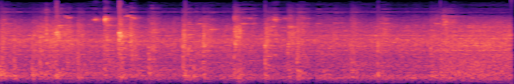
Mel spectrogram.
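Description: Passenger train coach running on the track, heard from inside: wheels clacking and knocking irregularly over rail joints and points, over a dense running rumble and a faint steady hum.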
